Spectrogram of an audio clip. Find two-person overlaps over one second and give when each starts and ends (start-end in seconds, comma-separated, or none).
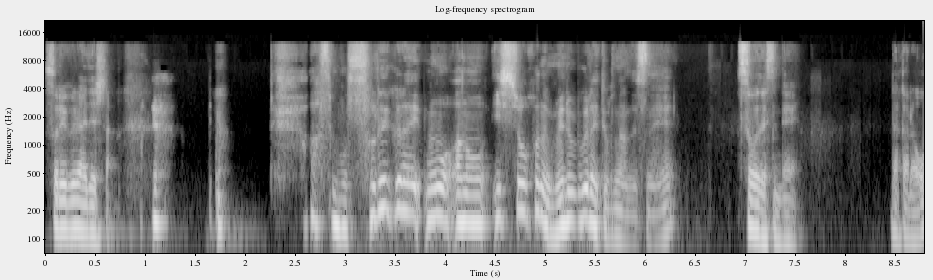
none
